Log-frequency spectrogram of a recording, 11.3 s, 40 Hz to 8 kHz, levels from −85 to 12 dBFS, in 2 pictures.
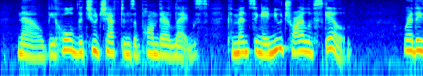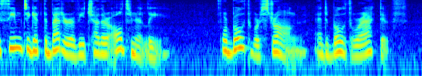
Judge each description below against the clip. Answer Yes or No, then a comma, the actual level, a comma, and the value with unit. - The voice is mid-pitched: No, high, 210 Hz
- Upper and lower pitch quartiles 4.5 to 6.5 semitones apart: No, average, 4.1 semitones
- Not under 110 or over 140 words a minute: No, average, 175 wpm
